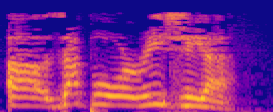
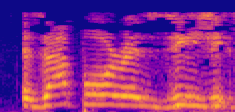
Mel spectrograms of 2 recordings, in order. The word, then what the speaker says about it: Zaporizhia: And now I can't pronounce it. Zuzapetia, the latest, Zaporizhia. Zaporizhia. Sorry.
